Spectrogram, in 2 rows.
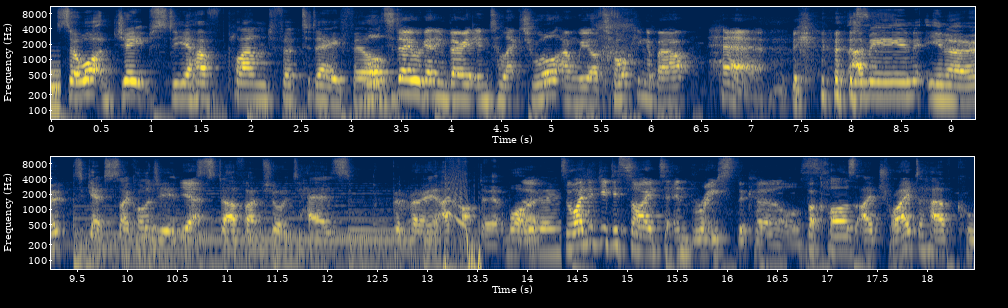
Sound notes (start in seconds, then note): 6.6 laughs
